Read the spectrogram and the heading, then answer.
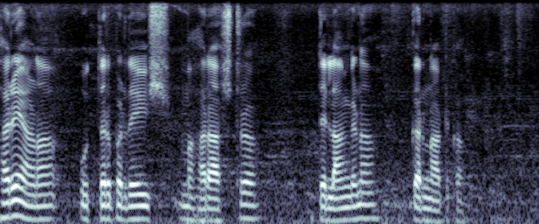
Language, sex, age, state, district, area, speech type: Punjabi, male, 18-30, Punjab, Bathinda, urban, spontaneous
